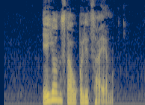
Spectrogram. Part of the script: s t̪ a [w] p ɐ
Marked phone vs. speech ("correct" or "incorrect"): correct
